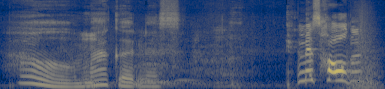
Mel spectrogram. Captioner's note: sighs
